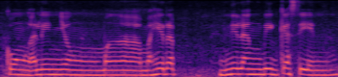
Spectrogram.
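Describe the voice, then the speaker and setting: Chatty Filipina vlogger in a park. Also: female voice, on the low side, little pitch movement, unhurried, dull audio, a little hiss or hum. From Philippines. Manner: chatty, addresses viewers as guys. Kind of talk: casual walking vlog. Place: outdoors in a park.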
